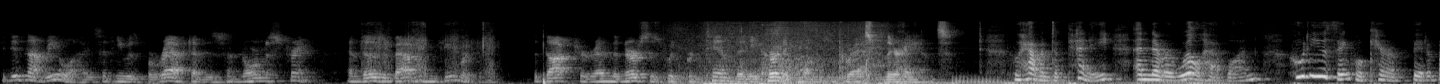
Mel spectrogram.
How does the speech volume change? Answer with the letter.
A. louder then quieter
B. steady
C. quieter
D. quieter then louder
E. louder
E.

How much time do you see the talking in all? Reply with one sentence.
You can hear the talking for 14 seconds altogether.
